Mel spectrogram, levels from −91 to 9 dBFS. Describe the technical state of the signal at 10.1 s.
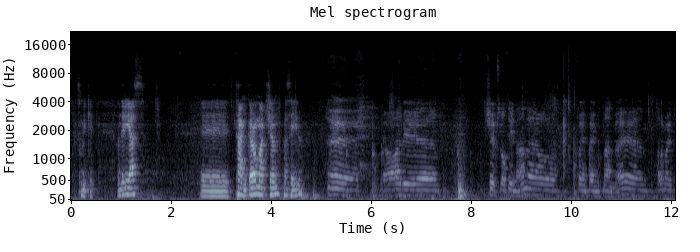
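At 10.1 s the signal is intact, with no audible fault at that moment.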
